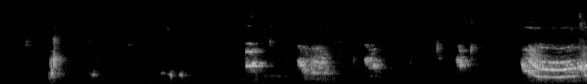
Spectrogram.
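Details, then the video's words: Daisy's Cavalier King Charles Spaniel puppies, four weeks old, in an indoor pen: a quick series of short yelps and squeaks, ending in a loud, drawn-out whine held for nearly a second. "Daisy's Cavalier Puppies Livestream: 4 weeks old"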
